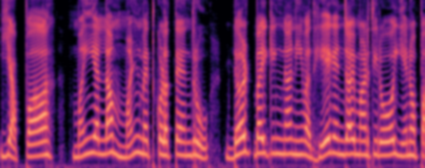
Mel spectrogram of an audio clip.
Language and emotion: Kannada, disgusted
